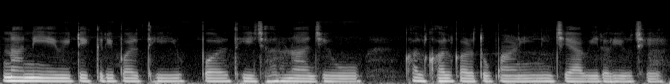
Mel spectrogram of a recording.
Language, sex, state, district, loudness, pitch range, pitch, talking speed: Gujarati, female, Gujarat, Valsad, -17 LUFS, 135-145 Hz, 140 Hz, 125 wpm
